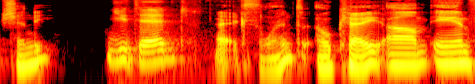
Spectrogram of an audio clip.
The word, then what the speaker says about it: Shendy: Well, did I pronounce that correct, Shendy?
